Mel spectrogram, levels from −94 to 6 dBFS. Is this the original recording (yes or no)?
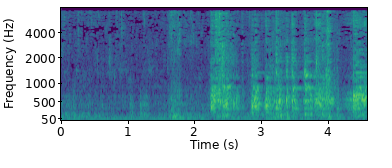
yes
